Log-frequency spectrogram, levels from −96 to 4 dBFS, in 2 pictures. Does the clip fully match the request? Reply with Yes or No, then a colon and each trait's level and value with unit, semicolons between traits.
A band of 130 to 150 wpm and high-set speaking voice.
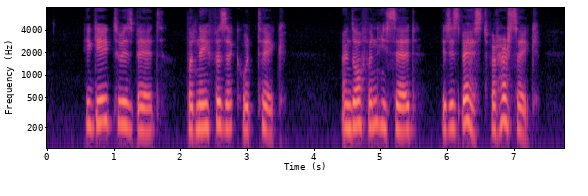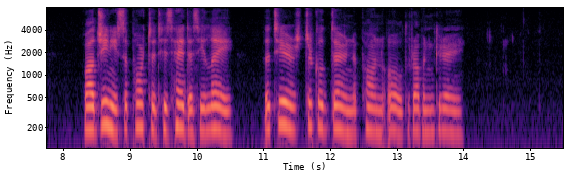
Yes: average, 140 wpm; high, 195 Hz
